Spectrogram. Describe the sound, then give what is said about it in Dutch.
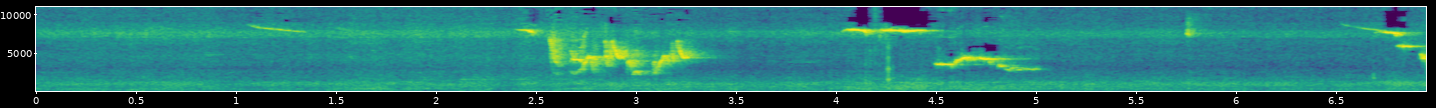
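A robin sings its autumn song high in a hazel tree at a green spot in Utrecht, brief thin high-pitched phrases in two short bursts over a steady rumbling background. “Christine en Herman wonen al 20 jaar op een prachtige groene plek in Utrecht. En komen er nu pas achter dat het roodborstje, hoog in de hazelaar, een speciale herfstmelodie heeft.”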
